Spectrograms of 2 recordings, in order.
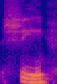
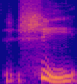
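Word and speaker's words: sidhe: not is she pronounced she so it's spelled s i d h e pronounced she s he e is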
